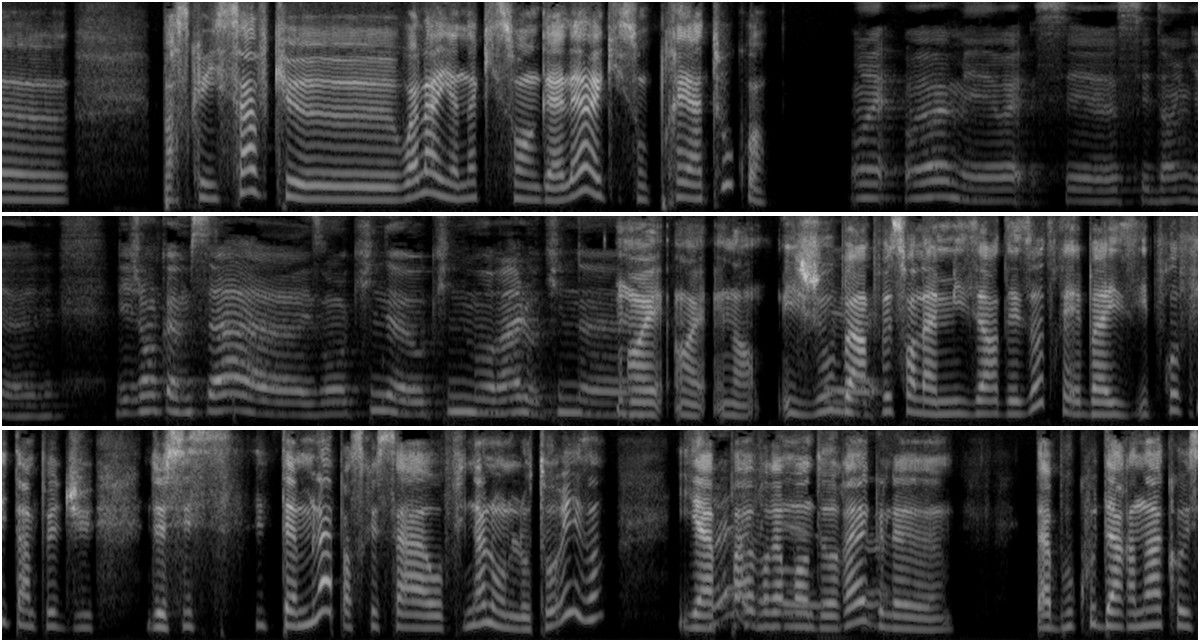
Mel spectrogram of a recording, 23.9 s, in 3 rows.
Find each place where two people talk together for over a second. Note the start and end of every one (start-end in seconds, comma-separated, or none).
20.6-21.9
